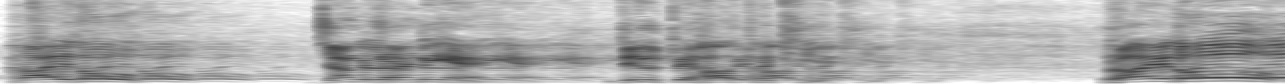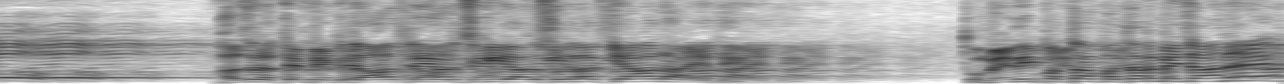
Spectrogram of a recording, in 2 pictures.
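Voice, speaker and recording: A man with a Pakistani accent preaching in fiery, impassioned oratory, declaiming to rouse his listeners. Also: high voice. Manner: impassioned, declamatory, rousing the audience with questions. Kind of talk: fiery religious oratory to a crowd. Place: large religious gathering, heard over loudspeakers with a crowd. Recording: echoing PA sound with crowd noise.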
